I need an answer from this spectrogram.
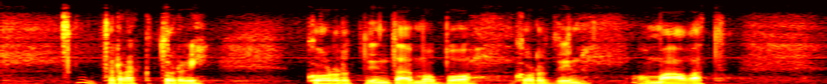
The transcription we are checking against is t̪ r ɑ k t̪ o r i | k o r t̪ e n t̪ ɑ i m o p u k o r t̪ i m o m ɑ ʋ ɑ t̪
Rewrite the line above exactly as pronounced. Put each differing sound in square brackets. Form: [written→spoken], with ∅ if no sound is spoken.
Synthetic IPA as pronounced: t̪ r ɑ k t̪ o r i | k o r t̪ [e→i] n t̪ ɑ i m o p [u→o] k o r t̪ i [m→n] o m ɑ ʋ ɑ t̪

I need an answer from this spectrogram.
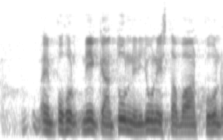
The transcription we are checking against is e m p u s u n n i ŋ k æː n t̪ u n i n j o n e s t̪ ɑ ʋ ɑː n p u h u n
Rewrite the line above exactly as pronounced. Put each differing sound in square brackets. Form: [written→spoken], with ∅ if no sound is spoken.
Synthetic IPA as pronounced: e m p u [s→h] u n n [i→iː] ŋ k æː n t̪ u [n→nː] i n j [o→u] n [e→i] s t̪ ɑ ʋ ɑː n p u h u n

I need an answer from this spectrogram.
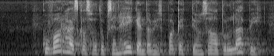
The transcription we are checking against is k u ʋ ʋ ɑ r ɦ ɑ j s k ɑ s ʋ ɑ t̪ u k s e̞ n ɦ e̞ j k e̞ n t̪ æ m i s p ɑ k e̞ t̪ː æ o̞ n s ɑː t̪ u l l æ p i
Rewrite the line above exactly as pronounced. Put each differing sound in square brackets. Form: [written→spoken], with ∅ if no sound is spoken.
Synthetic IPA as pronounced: k u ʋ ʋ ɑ r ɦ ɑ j s k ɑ s ʋ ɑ t̪ u k s e̞ n ɦ e̞ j k e̞ n t̪ æ m i s p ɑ k e̞ t̪ː [æ→i] o̞ n s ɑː t̪ u l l æ p i

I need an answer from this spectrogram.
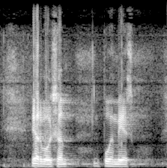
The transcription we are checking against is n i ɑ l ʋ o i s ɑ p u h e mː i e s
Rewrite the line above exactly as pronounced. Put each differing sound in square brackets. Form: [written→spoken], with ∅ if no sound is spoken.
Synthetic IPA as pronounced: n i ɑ [l→r] ʋ o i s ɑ p u h e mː i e s

